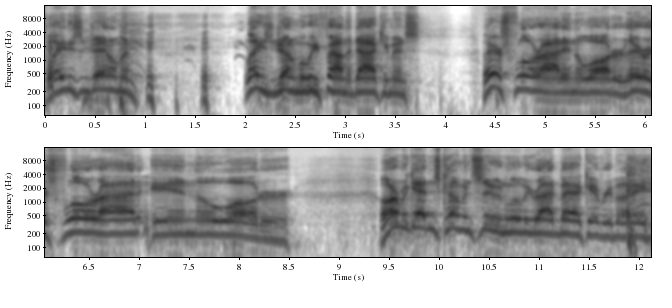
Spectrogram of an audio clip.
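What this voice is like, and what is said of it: Imitates another person's voice. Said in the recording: “your Alex Jones imitation”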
